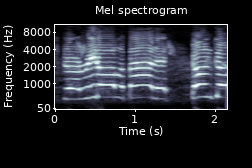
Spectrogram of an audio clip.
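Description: A child's high voice singing or calling out in long, held sing-song notes, about four in a row.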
